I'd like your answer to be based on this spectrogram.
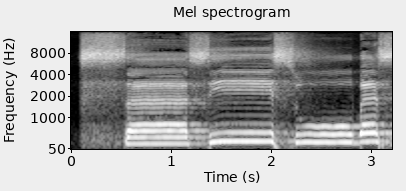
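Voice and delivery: "Sa, si, su, bas" sung up the scale, each s crisp and hissed; sin letter drill. Shown as a demonstration. Teacher demonstrating sin to students, chanted drill. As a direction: chant "Sa, si, su, bas" with clear sharp s sounds. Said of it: "Ujung lidah tempelkan ke dinding gigi".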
